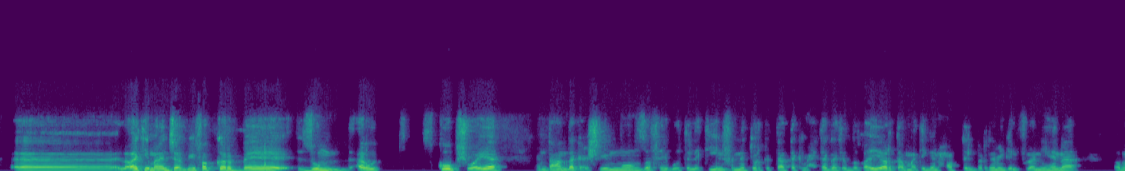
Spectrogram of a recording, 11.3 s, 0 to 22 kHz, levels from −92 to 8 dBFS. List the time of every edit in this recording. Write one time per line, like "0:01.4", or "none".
none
